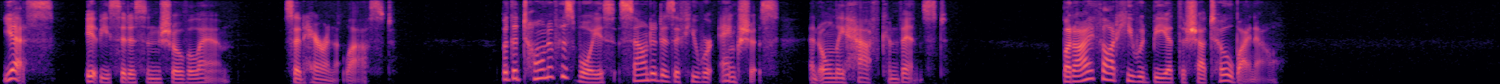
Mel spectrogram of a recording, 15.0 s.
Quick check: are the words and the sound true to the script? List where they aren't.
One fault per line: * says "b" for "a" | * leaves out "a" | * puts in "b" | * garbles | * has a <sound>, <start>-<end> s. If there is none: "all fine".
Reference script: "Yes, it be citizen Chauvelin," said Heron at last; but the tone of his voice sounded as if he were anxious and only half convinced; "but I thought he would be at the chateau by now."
all fine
